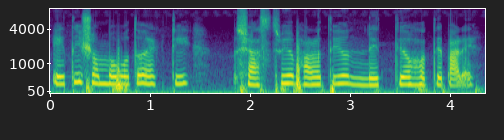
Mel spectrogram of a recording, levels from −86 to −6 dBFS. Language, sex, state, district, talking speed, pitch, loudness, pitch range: Bengali, female, Assam, Kamrup Metropolitan, 110 wpm, 230 Hz, -14 LUFS, 215-245 Hz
